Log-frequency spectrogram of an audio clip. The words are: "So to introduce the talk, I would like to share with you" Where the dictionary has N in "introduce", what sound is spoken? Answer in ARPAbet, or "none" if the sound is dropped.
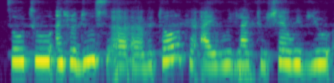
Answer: N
